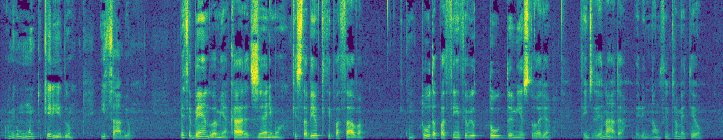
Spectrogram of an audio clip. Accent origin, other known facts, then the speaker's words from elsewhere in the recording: São Paulo, Brazil; sou de São Paulo, capital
